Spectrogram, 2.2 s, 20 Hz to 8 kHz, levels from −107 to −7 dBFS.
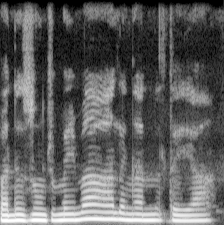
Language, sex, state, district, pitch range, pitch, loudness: Wancho, female, Arunachal Pradesh, Longding, 200-215 Hz, 205 Hz, -12 LUFS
